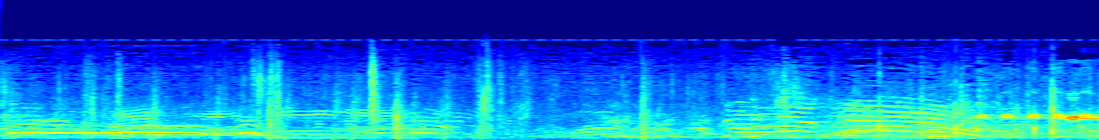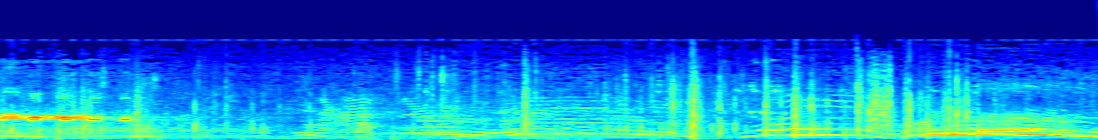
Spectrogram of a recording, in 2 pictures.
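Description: A crowd shouts and cheers loudly nearby, outdoors.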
